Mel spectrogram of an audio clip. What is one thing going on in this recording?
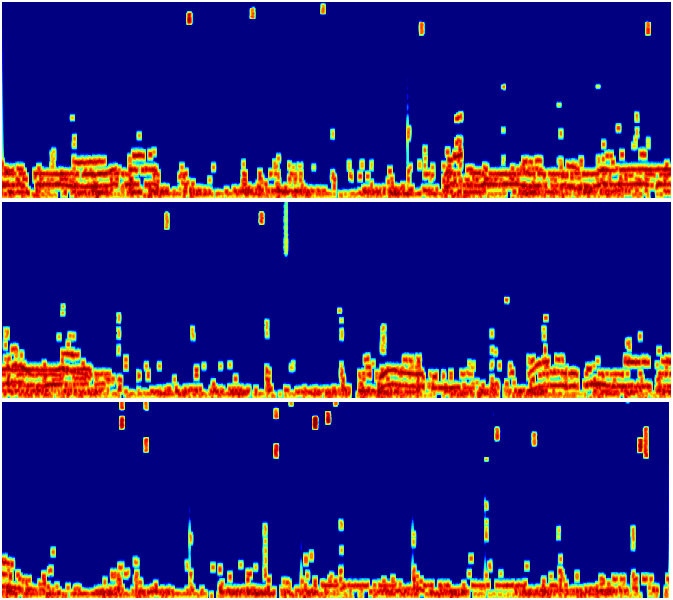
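Electric guitars play loudly.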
